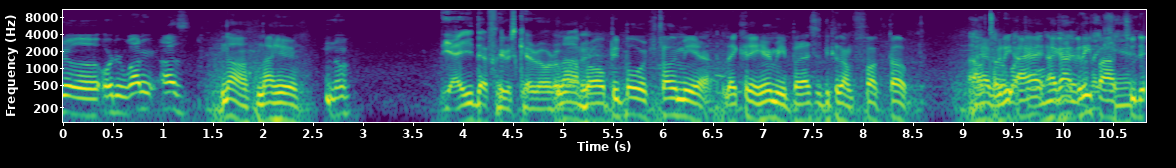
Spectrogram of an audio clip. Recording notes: On the shore of downtown Miami as the podcast was recorded outside. FYI their voices were gone from all the ragers.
